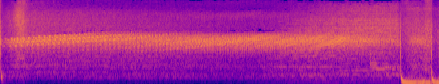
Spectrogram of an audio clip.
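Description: Techno track in a breakdown: the kick drum drops out and a high synth riser climbs slowly in pitch over a steady hiss, easing back down slightly near the end.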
